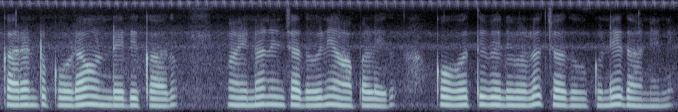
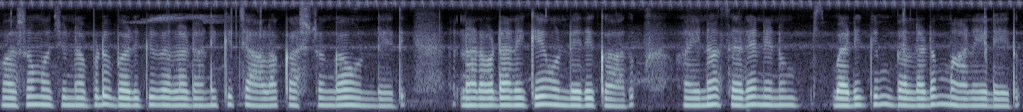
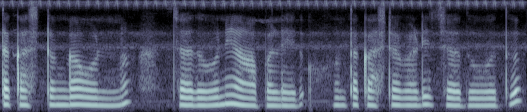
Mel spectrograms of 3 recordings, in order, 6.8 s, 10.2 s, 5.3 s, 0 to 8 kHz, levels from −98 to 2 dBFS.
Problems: constant background noise, low volume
